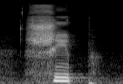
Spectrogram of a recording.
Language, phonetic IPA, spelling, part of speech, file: Ukrainian, [ʃɪp], шип, noun, Uk-шип.ogg
- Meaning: 1. thorn, spine 2. spine (needle-like structure on an animal, shell, or plant) 3. stud (small object that protrudes from something) 4. calk; cleat (protrusion on the bottom of a shoe) 5. stud, journal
